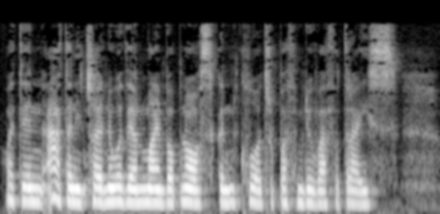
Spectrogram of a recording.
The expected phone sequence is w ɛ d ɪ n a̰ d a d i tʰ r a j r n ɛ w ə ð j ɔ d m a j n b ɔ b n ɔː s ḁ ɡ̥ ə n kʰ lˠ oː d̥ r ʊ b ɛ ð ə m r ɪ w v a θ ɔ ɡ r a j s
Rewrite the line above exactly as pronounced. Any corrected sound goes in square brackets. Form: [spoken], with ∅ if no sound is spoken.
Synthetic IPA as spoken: w ɛ d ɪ n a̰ d a [n] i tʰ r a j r n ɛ w ə ð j ɔ [n] m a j n b ɔ b n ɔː s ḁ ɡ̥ ə n kʰ lˠ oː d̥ r ʊ b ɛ [θ] ə m r ɪ w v a θ ɔ [d] r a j s

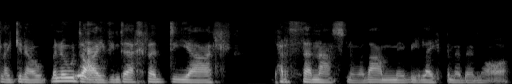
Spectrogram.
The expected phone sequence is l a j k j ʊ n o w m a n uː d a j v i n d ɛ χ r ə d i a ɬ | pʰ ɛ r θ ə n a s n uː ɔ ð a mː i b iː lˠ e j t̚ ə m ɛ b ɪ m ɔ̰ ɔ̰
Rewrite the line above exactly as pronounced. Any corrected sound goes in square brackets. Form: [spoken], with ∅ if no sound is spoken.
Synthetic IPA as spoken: l a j k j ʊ n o w m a n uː d a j v i n d ɛ χ r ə d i a ɬ | pʰ ɛ r θ ə n a s n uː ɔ ð a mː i b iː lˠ e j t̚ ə m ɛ b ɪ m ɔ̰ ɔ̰

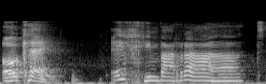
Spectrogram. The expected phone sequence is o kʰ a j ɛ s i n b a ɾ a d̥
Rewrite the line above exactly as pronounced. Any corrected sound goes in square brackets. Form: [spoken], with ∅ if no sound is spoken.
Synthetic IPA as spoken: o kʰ [e] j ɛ [χ] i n b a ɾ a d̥

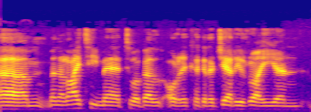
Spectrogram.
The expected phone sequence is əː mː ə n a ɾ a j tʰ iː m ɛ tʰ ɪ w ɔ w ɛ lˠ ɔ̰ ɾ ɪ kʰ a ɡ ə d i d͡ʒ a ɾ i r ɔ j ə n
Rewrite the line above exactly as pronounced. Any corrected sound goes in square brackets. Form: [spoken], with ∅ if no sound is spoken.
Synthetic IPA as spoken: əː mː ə n a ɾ a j tʰ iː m ɛ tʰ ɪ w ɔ [v] ɛ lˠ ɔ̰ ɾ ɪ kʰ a ɡ ə d [a] d͡ʒ [ɛ] ɾ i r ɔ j ə n

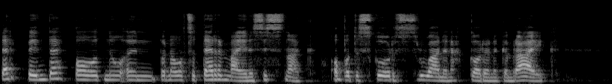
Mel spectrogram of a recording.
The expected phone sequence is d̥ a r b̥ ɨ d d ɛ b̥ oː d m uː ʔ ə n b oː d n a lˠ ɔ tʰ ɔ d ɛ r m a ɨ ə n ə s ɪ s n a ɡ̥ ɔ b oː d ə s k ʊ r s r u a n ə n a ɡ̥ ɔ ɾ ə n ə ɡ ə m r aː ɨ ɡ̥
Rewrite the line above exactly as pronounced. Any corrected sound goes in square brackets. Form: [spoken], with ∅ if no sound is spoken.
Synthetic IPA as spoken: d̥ [ɛ] r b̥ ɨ [n] d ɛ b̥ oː d [n] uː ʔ ə n b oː d n a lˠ ɔ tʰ ɔ d ɛ r m a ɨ ə n ə s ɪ s n a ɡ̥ ɔ b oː d ə s k ʊ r s r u a n ə n a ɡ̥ ɔ ɾ ə n ə ɡ ə m r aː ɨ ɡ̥

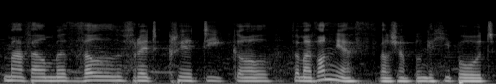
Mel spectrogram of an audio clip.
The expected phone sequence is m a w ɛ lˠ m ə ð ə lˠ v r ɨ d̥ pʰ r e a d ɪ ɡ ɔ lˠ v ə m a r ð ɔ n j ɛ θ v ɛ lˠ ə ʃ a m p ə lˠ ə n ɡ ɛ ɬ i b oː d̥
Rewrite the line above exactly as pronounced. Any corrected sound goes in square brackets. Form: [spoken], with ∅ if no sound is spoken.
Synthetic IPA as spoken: m a [v] ɛ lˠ m ə ð ə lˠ v r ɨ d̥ [kʰ] r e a d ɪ ɡ ɔ lˠ v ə m a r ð ɔ n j ɛ θ v ɛ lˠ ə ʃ a m p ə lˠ ə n ɡ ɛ ɬ i b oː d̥

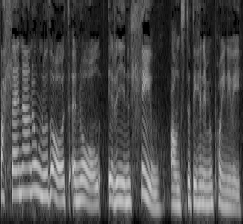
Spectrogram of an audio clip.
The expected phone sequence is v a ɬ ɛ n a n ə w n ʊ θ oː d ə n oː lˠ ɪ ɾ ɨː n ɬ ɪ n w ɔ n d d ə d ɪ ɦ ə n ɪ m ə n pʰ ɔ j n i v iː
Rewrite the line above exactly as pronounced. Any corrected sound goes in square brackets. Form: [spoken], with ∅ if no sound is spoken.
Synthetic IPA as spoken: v a ɬ ɛ n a n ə w n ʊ [ð] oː d ə n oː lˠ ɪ ɾ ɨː n ɬ ɪ [∅] w ɔ n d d ə d [i] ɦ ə n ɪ m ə n pʰ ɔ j n i v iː

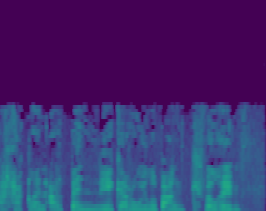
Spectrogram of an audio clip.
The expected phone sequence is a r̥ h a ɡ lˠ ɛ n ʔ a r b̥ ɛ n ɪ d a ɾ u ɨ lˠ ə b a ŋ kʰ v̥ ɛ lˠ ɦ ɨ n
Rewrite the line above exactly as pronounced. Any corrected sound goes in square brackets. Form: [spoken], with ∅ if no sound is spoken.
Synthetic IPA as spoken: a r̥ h a ɡ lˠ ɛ n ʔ a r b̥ ɛ n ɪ [ɡ] a ɾ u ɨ lˠ ə b a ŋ kʰ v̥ ɛ lˠ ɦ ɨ n

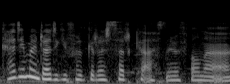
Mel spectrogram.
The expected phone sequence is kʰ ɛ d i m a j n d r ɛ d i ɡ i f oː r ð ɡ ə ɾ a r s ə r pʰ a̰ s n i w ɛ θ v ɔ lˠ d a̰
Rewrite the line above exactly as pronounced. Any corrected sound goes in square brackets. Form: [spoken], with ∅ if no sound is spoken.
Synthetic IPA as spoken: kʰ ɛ d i m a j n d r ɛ d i ɡ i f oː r ð ɡ ə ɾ a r s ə r [kʰ] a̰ s n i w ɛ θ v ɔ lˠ [n] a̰

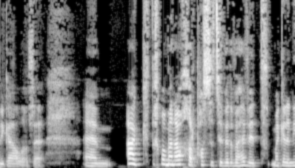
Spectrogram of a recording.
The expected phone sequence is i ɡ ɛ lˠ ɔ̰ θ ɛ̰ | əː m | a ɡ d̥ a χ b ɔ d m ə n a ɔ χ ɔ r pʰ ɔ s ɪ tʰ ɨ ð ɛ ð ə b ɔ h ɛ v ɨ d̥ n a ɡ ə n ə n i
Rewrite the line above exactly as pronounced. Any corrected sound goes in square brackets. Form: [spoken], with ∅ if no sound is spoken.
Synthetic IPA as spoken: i ɡ [a] lˠ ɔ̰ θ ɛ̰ | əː m | a ɡ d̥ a χ b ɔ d m [a] n a ɔ χ ɔ r pʰ ɔ s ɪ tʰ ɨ [v] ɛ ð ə [v] ɔ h ɛ v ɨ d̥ [m] a ɡ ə n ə n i

